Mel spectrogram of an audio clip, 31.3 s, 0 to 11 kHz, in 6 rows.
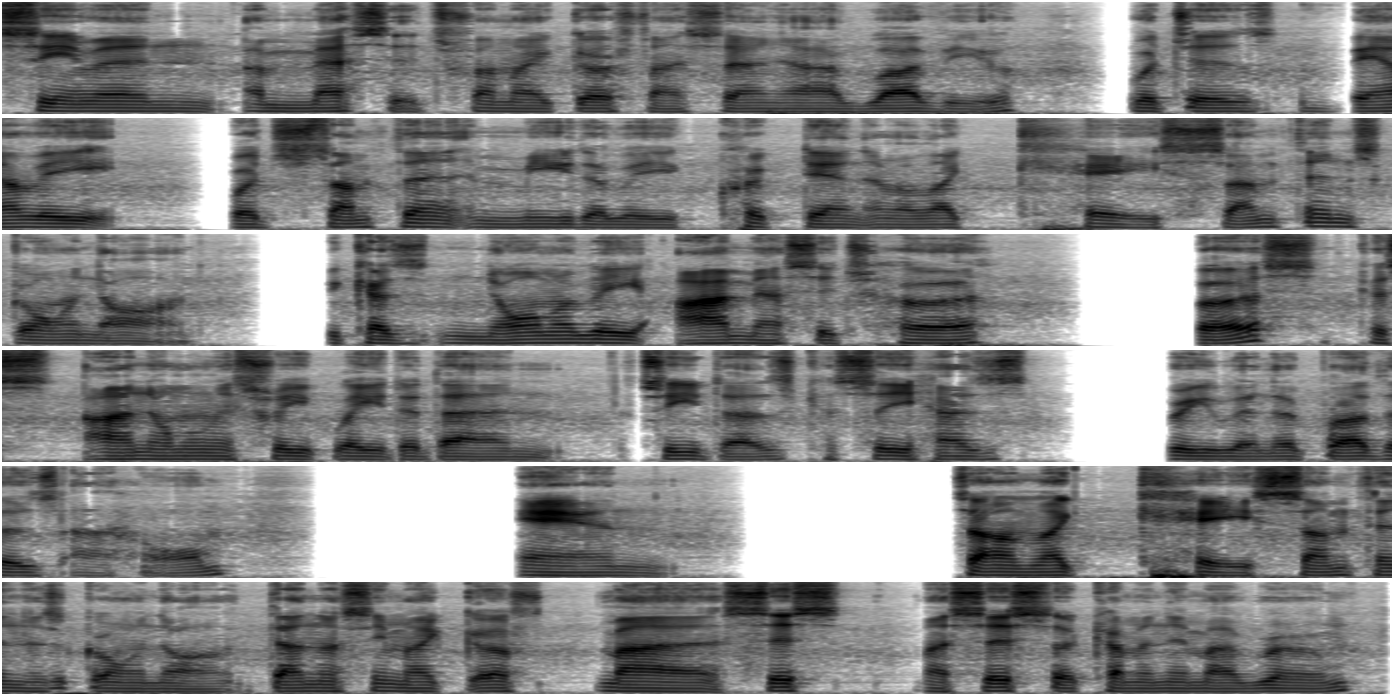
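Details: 19-year-old male college student with a self-reported uncontrollable speech impediment and about 10 years of speech therapy; formerly used an iPad talking device, not needed for about three years; speech impediment.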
